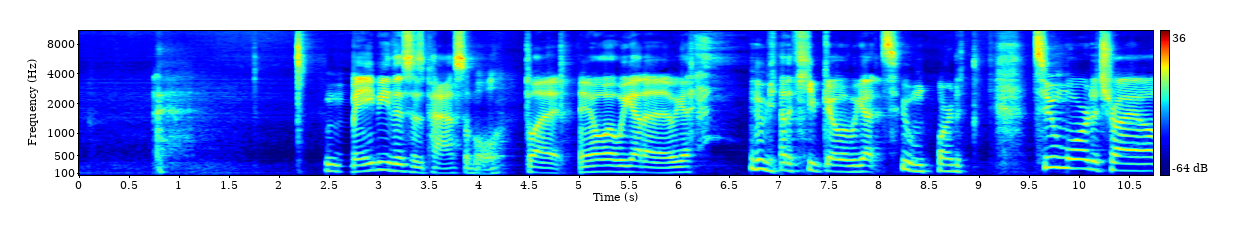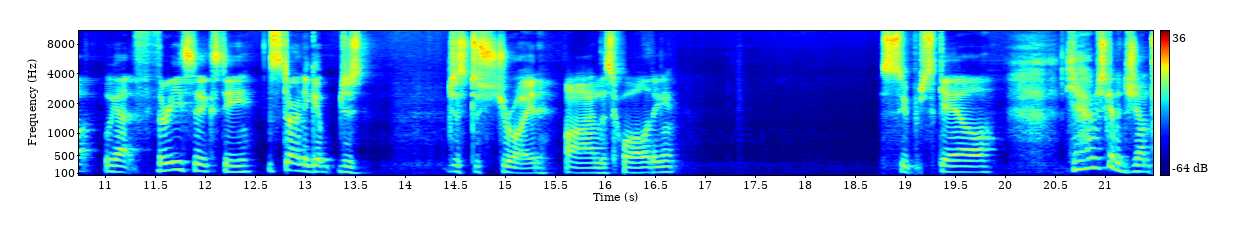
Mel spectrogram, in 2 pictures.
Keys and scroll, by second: 4.7 ctrl+f, 9.2 z, 12.5 ctrl+f, 17.2 ctrl+f.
